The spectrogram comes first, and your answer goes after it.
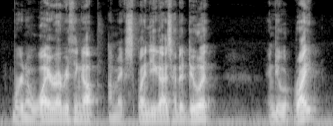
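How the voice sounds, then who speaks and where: Vocal fry runs through very fast speech with ordinary pitch variation. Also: man. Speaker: cosplay maker, video creator. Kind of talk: casual vlog outro. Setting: garage. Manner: hesitant, filler words.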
